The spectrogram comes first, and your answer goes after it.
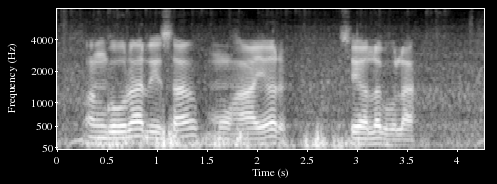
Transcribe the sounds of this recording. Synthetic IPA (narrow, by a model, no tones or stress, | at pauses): əŋɡoɾaɾesamoɦajəɾseələɡɦoːla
